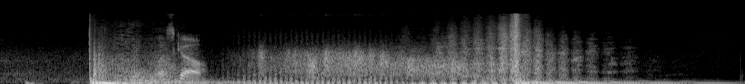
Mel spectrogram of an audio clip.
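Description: A bullet whooshes and roars through the air.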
